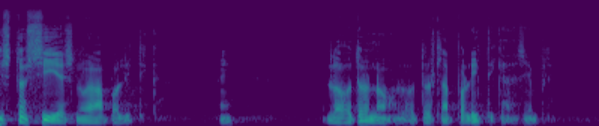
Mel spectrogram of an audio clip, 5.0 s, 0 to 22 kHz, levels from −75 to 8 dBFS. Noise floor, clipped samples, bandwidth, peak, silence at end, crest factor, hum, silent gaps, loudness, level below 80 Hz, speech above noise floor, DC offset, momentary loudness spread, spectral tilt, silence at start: -70 dBFS; under 0.1%; 15.5 kHz; -16 dBFS; 0.4 s; 22 dB; none; none; -36 LUFS; -72 dBFS; 34 dB; under 0.1%; 19 LU; -4.5 dB/octave; 0 s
